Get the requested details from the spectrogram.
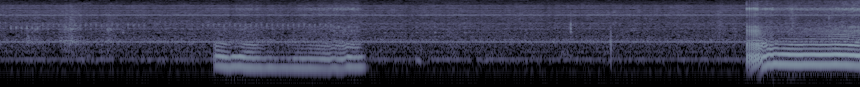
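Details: Male cat snoring while asleep in the living room, described as often snoring all night: two soft, buzzy breaths, one short, one longer, amid quiet room noise.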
